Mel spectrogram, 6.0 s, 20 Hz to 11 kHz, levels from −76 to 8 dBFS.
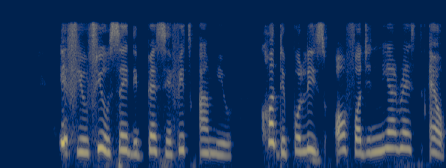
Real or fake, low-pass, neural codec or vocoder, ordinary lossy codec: fake; 7.2 kHz; codec, 16 kHz, 1 kbps, X-Codec, HuBERT features, trained on LibriSpeech; none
